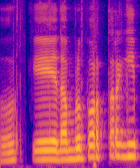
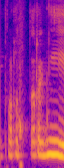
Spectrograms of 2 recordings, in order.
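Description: First: Said in the usual way. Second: Jumps up high with relief; we made it out, squeal it; excited. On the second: Real, not acted. Gamer cheering his escape to viewers, excited high yelp.

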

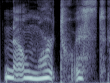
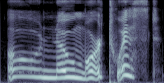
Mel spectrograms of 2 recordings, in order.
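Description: First: Slow, sleep-talking mumble, a touch softer; slow delirious tailor mumbling in his sleep; feverish mumble. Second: Slow, higher pleading mumble with a rise; slow delirious tailor pleading in his sleep. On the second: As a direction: beg it in a fever dream. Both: A narrator's reading. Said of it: "still in his dreams he mumbled".

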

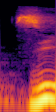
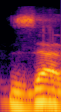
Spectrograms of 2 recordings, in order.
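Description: First: Z said as "zee"; American letter name. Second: Z said as "zed"; British letter name. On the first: Teacher shows the American name of the letter, Z as "zee". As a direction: say Z the American way, ending in a long ee. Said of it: "باللهجة الأمريكية بنقول عنه". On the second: Teacher gives the British English option, Z as "zed". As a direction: say Z the British way, with a short e and final d. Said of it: "أما بالبريتش إنجليش فيك تقول". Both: Shown as a demonstration.

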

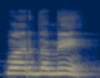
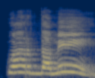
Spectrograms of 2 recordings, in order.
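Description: First: Much higher sly fox voice; the lame fox pointing at herself. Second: Even higher, louder cat voice; the blind cat echoing the fox. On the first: Fox warns. (la volpe furba, voce molto più alta) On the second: (il gatto che fa eco, voce molto più alta e forte) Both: A narrator's reading.

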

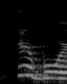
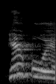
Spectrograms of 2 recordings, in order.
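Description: First: High, coaxing call; calling a dog. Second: High, loud coaxing call; louder call to a dog. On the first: Opal calls the stray dog to her, coaxing call. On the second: Opal calls the dog a second time, louder call. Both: Acted.

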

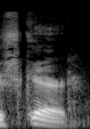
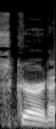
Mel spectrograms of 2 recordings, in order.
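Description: First: "scared" in its standard form, not "skurred"; standard pronunciation. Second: "scared" with an er vowel, as in "skurred"; imitated pronunciation. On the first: Shown as a demonstration. Showing the proper word against his version, "scared" rhyming with "cared". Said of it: "know how to pronounce it right". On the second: Mocking how another man pronounces it, "scared" said as "skurred". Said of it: "he says scared".

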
